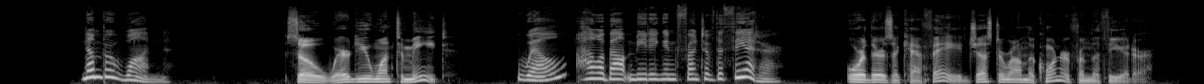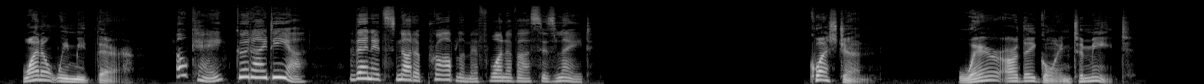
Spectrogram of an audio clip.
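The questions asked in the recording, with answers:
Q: Where are they going to meet?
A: At a cafe just around the corner from the theater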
